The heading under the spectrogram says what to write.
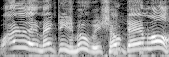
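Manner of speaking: put-on loud, high, cranky, grumpy old-man grumble. Retelling what another speaker said before the show: imitating a grumpy old man rant. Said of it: "That's exactly what you sounded like".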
